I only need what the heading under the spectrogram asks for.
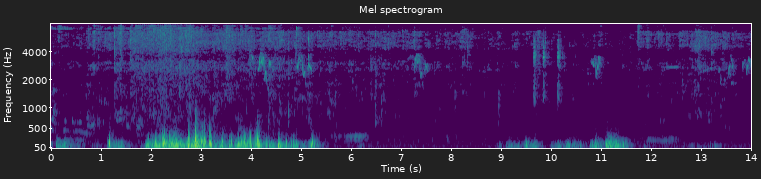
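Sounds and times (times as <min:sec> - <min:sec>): faint bird chirps: 0:04.0 - 0:14.0.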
